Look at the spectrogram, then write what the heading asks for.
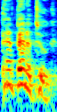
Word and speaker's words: Pentateuch: and it's also then the tech how you pronounce that mark the uh the the pentateuch the pentateuch pentateuch moses had written and those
